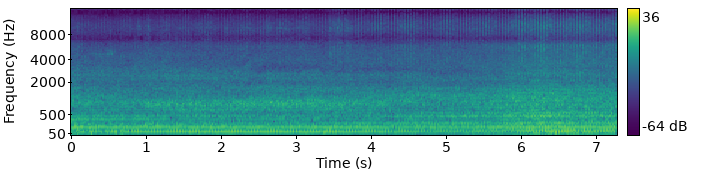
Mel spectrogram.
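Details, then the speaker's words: Cheap Briggs & Stratton walk-behind mower mowing snow in cold weather: steady, even single-cylinder buzz with no surging or dying after smoke cleared and it smoothed out, running a couple of minutes; normal running. "she ran for a while um had to let all the smoke out of it before it started running good uh smoothed out started running better ran for a couple minutes and seemed to be running nice and smooth"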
